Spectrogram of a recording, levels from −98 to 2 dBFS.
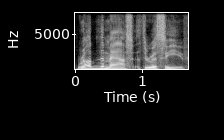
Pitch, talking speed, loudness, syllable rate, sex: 150 Hz, 210 wpm, -15 LUFS, 4.4 syllables/s, male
